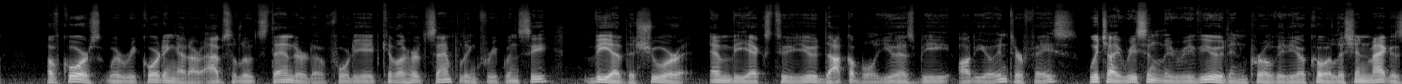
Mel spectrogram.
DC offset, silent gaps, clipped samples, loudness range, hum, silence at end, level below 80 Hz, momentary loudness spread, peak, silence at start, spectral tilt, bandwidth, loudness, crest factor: under 0.1%; none; under 0.1%; 3 LU; none; 0 s; -40 dBFS; 8 LU; -2 dBFS; 0.45 s; -5.5 dB/octave; 19.5 kHz; -23 LUFS; 20 dB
